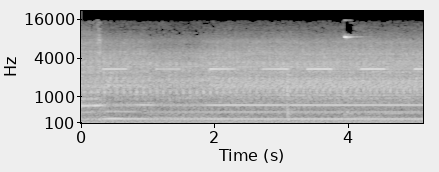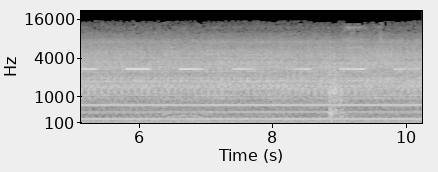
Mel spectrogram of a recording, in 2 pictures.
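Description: A forklift's reversing alarm beeping steadily, about every three-quarters of a second, over the steady hum of an idling forklift engine heard from the Moffett's cab.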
